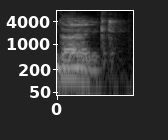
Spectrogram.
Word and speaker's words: Dijk: Van Dijk. Let's go. But it's spelled D-I-J-K.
